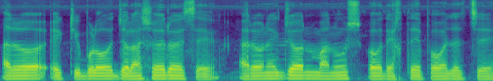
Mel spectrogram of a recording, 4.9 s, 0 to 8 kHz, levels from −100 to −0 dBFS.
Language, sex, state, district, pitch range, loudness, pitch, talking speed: Bengali, male, Assam, Hailakandi, 100-110 Hz, -16 LUFS, 105 Hz, 135 wpm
